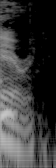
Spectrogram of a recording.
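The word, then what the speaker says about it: Caryn: And I'm not sure if it's pronounced Karen because it's got a C, but I presume it's Karen. – It's Karen. – Okay, it's a Karen.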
